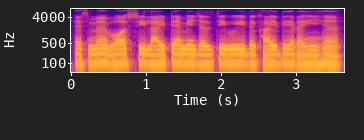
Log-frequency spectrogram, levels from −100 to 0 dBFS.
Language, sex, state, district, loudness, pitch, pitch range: Hindi, male, Uttar Pradesh, Lalitpur, -16 LUFS, 105 Hz, 100-105 Hz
